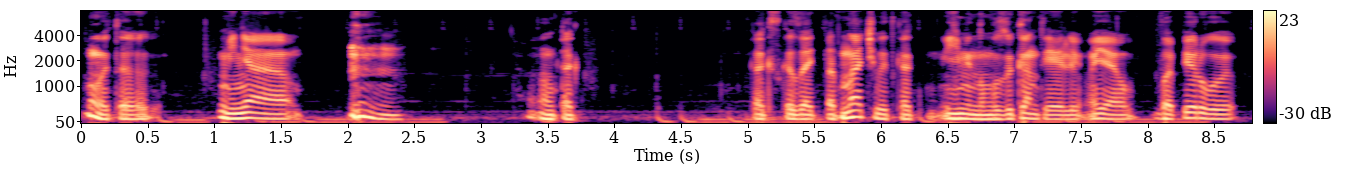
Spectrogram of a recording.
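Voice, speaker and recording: A young man from Buryatia, Russia, a guest musician who beatboxes and loops, answers interview questions thoughtfully, searching for his words. His medium-pitched voice is fairly bright, his pace measured with long pauses, and soft music plays behind him.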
